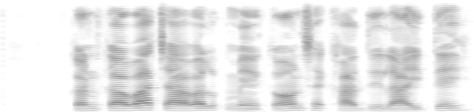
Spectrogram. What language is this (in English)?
Magahi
